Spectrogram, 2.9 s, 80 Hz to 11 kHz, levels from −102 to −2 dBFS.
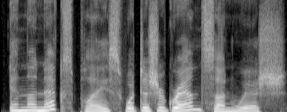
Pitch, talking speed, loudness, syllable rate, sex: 255 Hz, 190 wpm, -17 LUFS, 4.1 syllables/s, female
